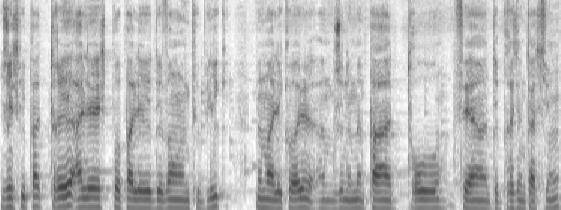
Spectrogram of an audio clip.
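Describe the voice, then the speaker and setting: A man talks at a fairly slow pace with a German accent and a medium pitch. His intonation is monotone and flat. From Germany. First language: German (speaking French). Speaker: beginner electronics repair hobbyist. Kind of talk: channel introduction, casual monologue. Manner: halting, many hesitations.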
